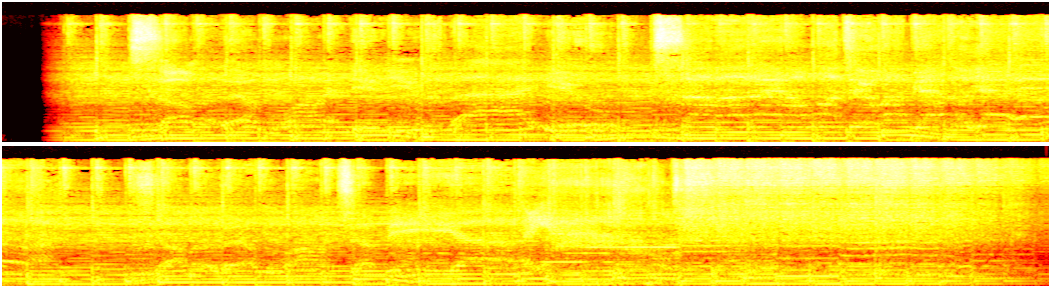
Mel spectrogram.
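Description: A heavy rock cover of a pop song plays steadily and loudly for about twenty seconds, with thick distorted guitars, driving drums and a low sustained bass line, no talking over it.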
